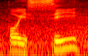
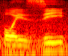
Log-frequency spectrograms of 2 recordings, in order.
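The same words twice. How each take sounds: First: The middle consonant is an S sound. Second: The middle consonant is a Z sound. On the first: The speaker is a local from the area. The speaker calls it right. "Boise with the S sound" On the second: The speaker is not from the area. The speaker calls it wrong. "instead of Boise with the Z sound"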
